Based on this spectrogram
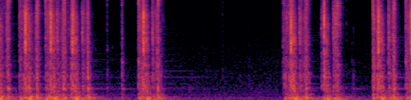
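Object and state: Metal typewriter.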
